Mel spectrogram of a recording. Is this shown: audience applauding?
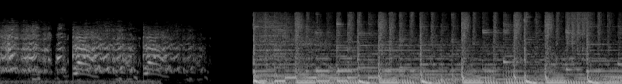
no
